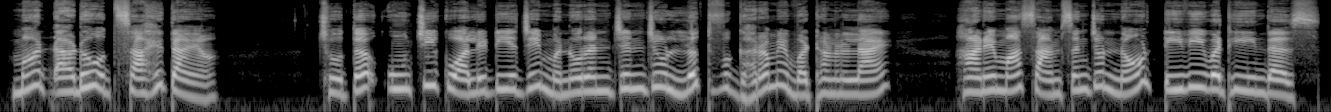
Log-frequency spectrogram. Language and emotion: Sindhi, happy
